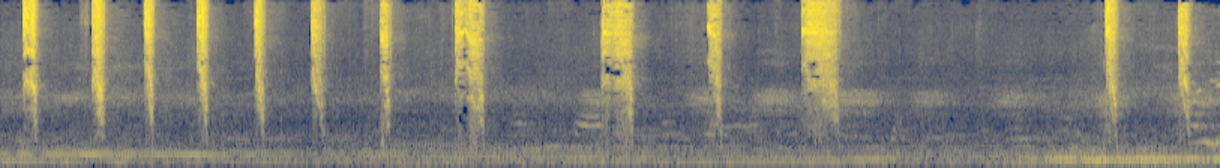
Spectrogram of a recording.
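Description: A series of short, sharp clicks, about three a second at first and then more spaced out, over a low steady hum.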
